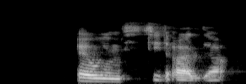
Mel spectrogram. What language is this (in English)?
Kabyle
